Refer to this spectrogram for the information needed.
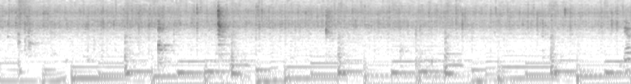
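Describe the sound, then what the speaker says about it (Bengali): Spices (cumin, coriander and chili powder) frying and being stirred in a pan for Bengali jackfruit curry, with a steady close sizzle and repeated scraping stir strokes, no voices. "দিয়ে এটাকে আবার আমি ভালো মতো এই যে ভেজে নিচ্ছি"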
